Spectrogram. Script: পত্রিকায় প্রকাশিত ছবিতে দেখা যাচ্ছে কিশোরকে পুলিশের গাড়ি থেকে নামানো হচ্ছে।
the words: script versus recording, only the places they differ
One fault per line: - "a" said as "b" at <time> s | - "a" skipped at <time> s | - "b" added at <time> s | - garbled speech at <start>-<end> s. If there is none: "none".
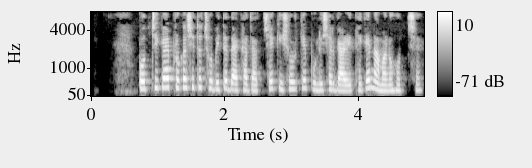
none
